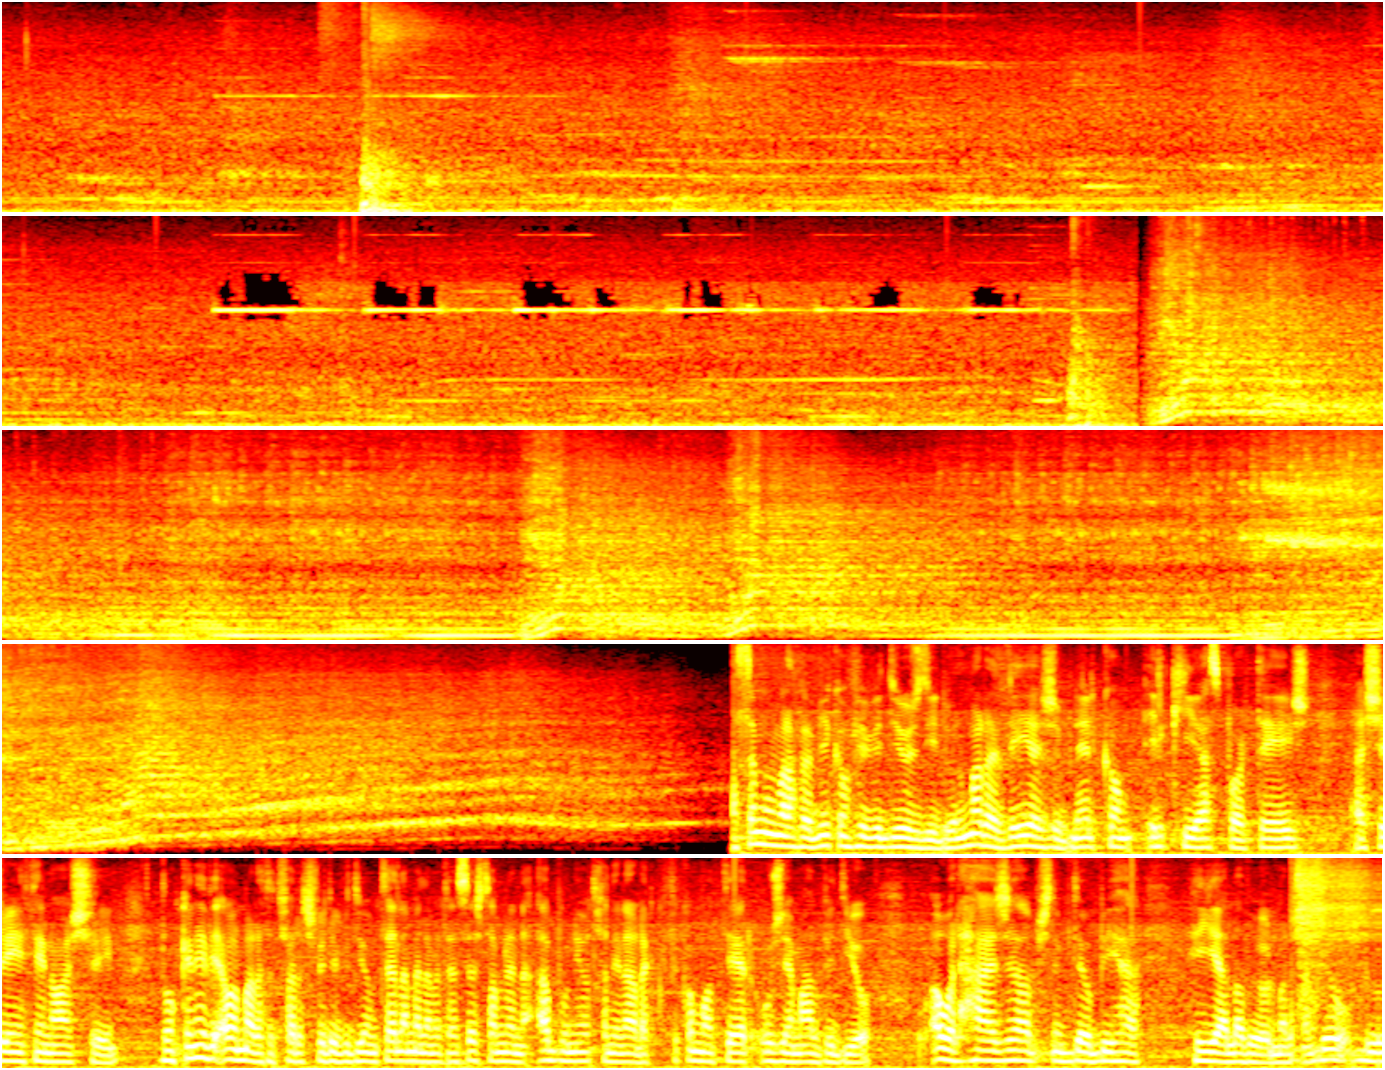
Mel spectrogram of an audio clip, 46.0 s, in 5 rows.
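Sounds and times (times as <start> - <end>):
electronic beeping: 10.7 - 16.8
vehicles passing: 16.7 - 34.6
car engine revving: 16.8 - 32.5
loud hit: 45.4 - 46.0.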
